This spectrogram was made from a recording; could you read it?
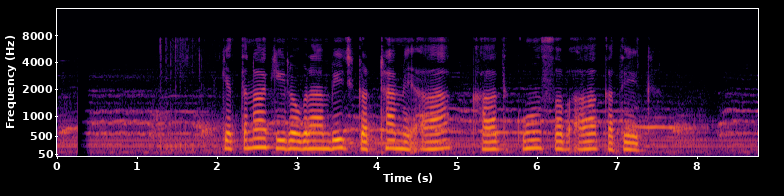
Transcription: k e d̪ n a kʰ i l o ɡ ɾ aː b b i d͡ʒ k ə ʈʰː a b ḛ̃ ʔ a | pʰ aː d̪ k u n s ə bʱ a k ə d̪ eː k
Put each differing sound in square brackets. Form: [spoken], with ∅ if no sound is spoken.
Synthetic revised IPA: k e [t̪] n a [k] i l o ɡ ɾ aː [m] b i d͡ʒ k ə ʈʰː a [m] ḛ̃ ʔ a | [kʰ] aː d̪ k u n s ə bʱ a k ə [t̪] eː k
